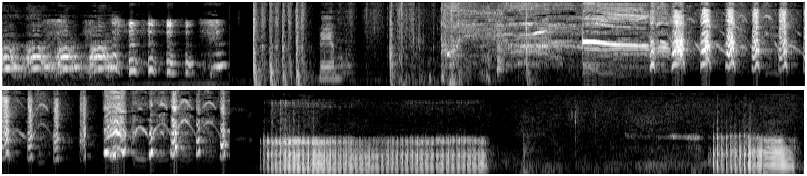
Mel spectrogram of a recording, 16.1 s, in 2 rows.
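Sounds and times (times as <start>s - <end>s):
dog growling: 10.6s - 13.0s, 14.9s - 16.0s.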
